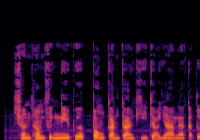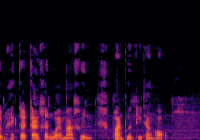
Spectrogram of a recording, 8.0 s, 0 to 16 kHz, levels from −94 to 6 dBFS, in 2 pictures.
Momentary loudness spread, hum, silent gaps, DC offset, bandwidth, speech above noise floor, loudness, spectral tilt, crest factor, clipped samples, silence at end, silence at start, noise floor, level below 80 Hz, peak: 10 LU; none; none; under 0.1%; 11.5 kHz; 28 dB; -23 LUFS; -6 dB/octave; 22 dB; under 0.1%; 0.4 s; 0.3 s; -51 dBFS; -72 dBFS; -2 dBFS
